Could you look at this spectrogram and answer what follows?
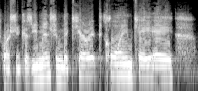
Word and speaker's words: Carrot: that's a great question some may pronounce it car rat but that is not the way to pronounce it it is Carrot um and actually this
